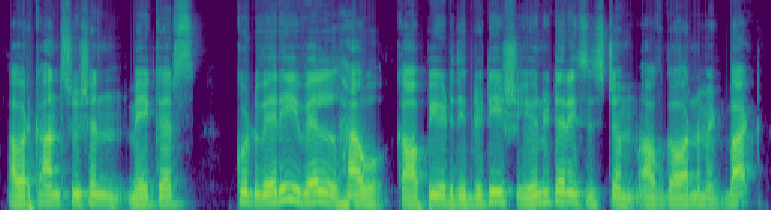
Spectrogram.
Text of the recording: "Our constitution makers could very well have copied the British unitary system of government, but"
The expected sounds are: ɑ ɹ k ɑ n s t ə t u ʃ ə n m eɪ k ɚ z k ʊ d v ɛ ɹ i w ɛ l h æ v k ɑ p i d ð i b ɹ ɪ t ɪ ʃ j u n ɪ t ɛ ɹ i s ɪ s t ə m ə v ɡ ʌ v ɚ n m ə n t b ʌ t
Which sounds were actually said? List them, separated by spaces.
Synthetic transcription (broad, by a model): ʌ ɹ k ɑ n s t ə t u ʃ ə n m eɪ k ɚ s k ʊ d v ɛ ɹ i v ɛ l h æ v k ɑ p i d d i b ɹ ɪ t ɪ ʃ j u n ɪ t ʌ ɹ i s ɪ s t ə m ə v ɡ ʌ v ɚ n m ə n t b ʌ t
